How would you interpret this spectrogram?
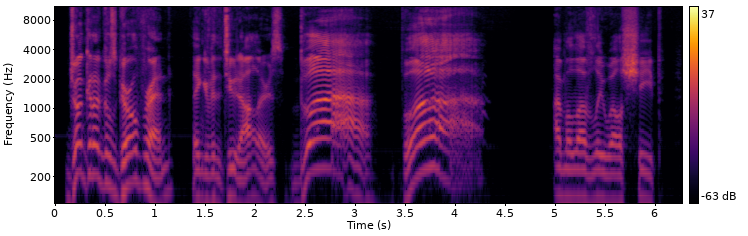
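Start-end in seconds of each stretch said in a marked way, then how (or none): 2.4-4.3 very slow, drawn-out cartoon vampire voice. Performing a scripted sheep line, a reader uses a cartoon Dracula voice. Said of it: "you decided to sound like a cartoon version of Dracula".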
